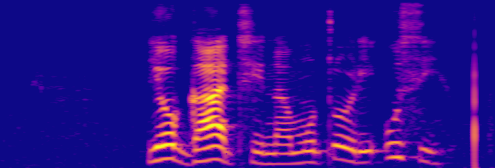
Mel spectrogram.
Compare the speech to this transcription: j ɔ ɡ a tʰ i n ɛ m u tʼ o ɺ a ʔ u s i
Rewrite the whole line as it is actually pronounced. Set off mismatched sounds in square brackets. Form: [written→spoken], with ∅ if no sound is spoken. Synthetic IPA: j ɔ ɡ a tʰ i n [ɛ→a] m u tʼ o ɺ [a→i] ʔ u s i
